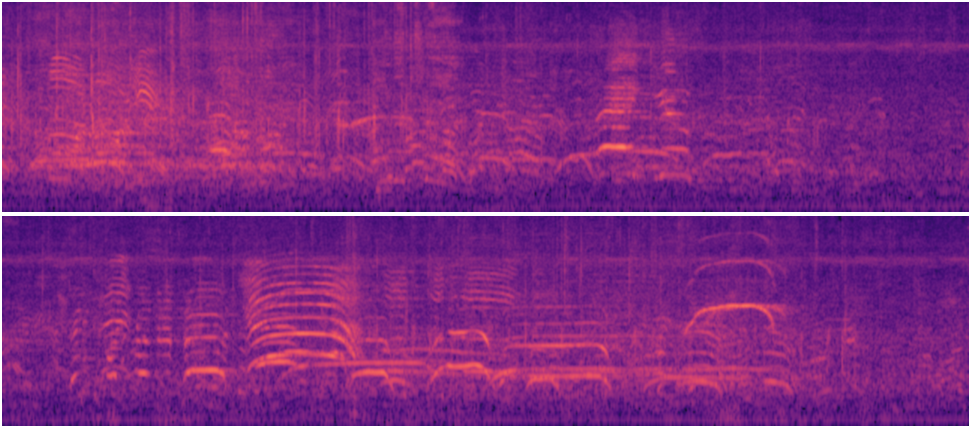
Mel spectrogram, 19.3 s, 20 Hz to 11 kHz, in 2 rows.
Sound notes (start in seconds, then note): 0.0 applause; 2.5 chanting "four more years"; 17.6 cheering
